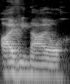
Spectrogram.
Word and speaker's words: Ivy Nile: Ivy Nile.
